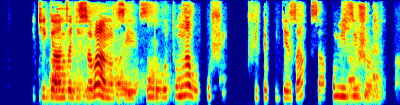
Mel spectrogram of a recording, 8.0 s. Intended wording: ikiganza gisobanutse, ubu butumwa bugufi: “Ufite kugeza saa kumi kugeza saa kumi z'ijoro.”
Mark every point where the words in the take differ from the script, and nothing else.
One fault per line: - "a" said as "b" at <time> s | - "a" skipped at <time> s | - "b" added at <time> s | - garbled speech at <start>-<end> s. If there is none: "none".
- "kugeza saa kumi" skipped at 6.9 s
